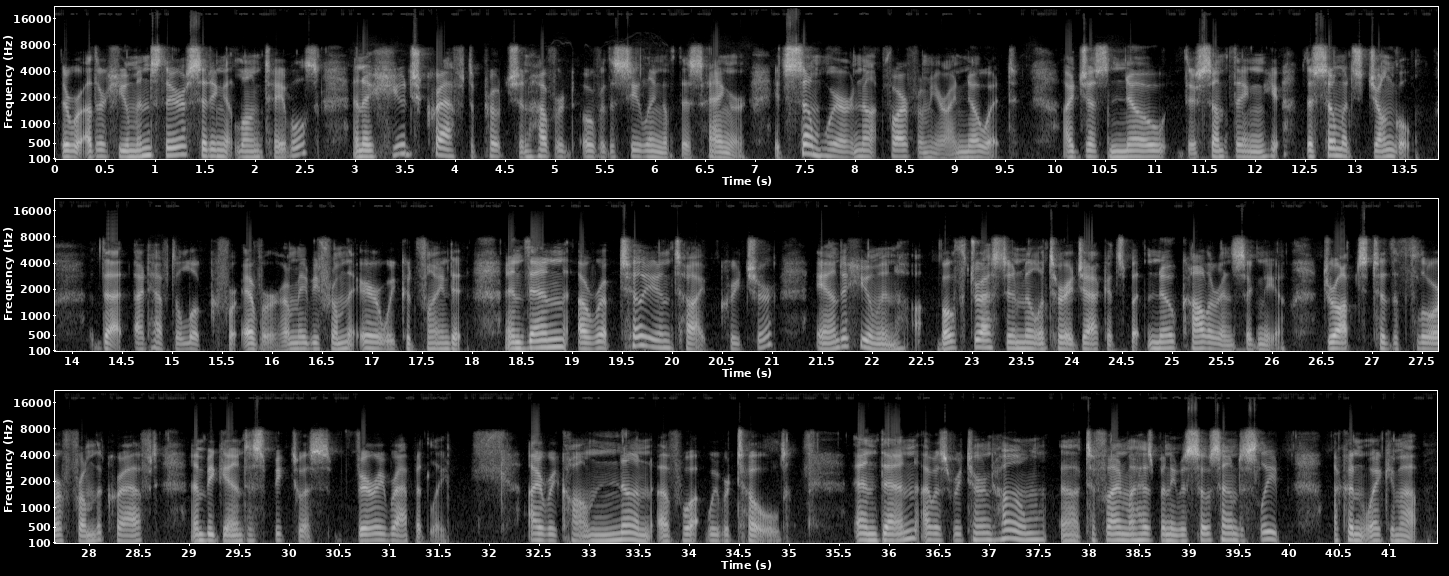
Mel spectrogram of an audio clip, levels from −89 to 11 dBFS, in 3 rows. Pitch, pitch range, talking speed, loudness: 155 Hz, 150-170 Hz, 170 wpm, -22 LUFS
